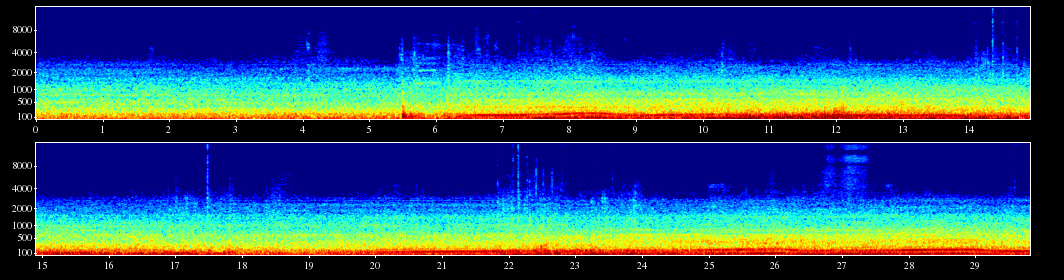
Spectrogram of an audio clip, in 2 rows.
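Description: Mercedes GLS 400d's 3.0-litre inline-six diesel heard from inside the cabin. It hums quietly at a standstill, then pulls away about six seconds in. Its low note rises and drops as the automatic gearbox shifts up, twice.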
